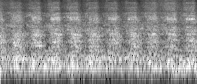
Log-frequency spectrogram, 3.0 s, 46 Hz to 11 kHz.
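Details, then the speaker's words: House water pipes: steady rasping chug pulsing about 3.5 times a second, thumping felt on the water heater cold line and main line near the pressure reducer valve; cause unknown. "if I touch the pipe right here off of the water heater is the cold line I can feel it thumping"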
